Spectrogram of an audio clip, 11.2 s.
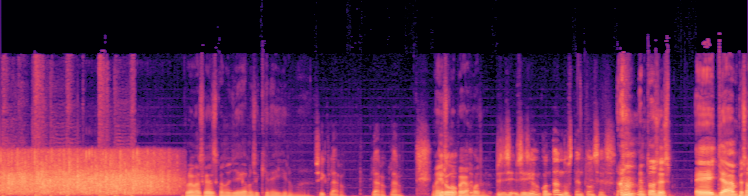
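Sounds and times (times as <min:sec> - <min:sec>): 
applause sound effect: 0:00.0 - 0:02.8
speech: 0:02.8 - 0:11.2.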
